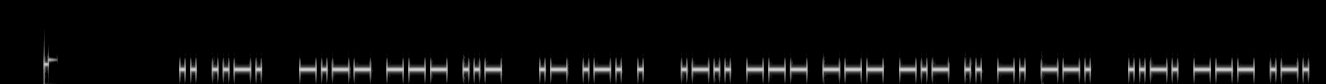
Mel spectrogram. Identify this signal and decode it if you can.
Morse code, heard as a keyed tone, about 22 wpm, 700 Hz. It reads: IF YOU ARE LOOKING FOR
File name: practice / 22wpm / Sets of 6 Words - 22wpm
